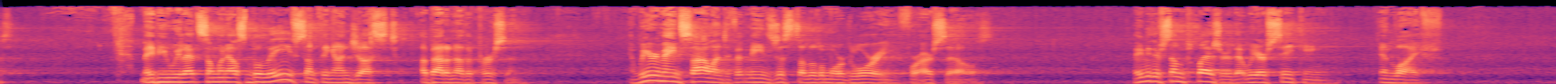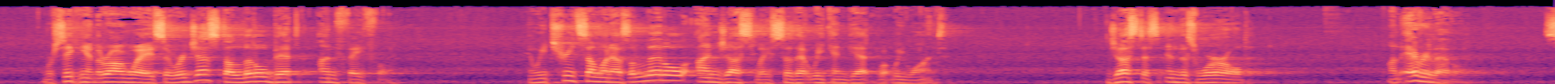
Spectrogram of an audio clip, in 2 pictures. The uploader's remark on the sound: At Redeemer Presbyterian Church in Charleston, SC.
